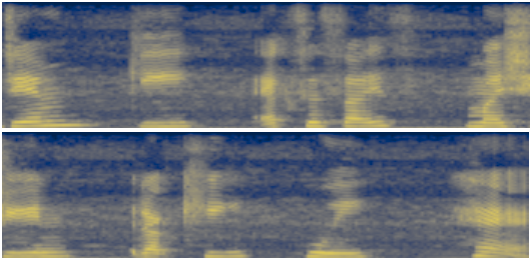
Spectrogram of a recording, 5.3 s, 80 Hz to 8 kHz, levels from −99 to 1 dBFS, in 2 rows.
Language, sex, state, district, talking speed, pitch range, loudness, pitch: Hindi, female, Chhattisgarh, Raipur, 80 wpm, 220-245 Hz, -18 LUFS, 235 Hz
